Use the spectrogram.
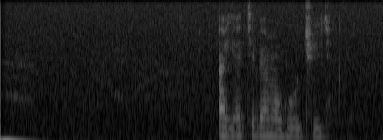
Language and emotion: Russian, neutral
